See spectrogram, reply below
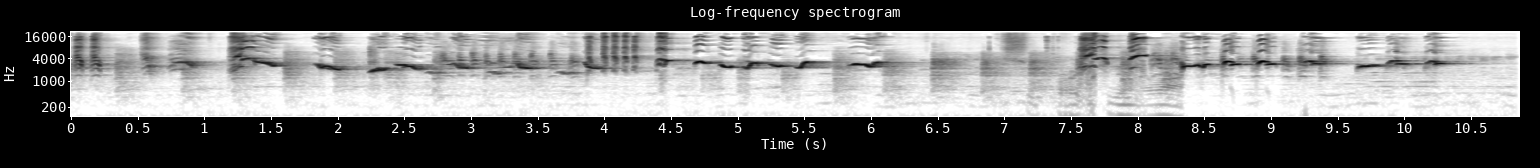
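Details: Greater green leafbird, kept as a cage bird, in a loud, full song: rapid varied phrases of clicks and chattering notes mixed with clear whistled slurs hovering high, repeated in quick succession without pause.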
